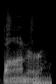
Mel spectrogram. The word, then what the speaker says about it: Boehner: And, of course, there was John Boehner, the congressman who I referred to, the House Minority Leader, earlier. I mispronounced his name. John Bonner.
